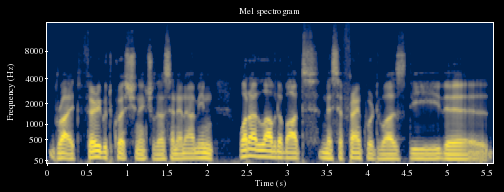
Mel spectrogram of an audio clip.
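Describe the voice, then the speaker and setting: Deep-voiced Turkish-born man, guest. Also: normal speed, no room sound, clean studio sound. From Turkey. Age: middle-aged. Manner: friendly, animated storytelling with restarts. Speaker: guest, trade fair executive. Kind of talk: conversational interview.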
